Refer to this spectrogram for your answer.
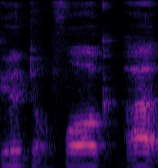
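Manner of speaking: very slow, drawn-out slow-motion voice. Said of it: "they do it in slow motion".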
